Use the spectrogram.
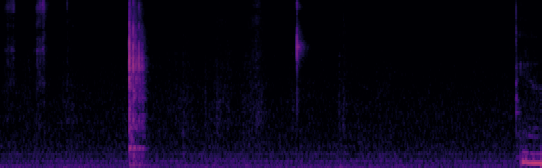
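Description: Scissors trimming fabric during hand stitching, a few sharp isolated snips with one louder cut near the start, quiet and close against a low background hum.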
